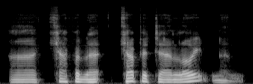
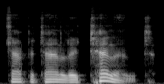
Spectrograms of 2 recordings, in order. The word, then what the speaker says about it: Kapitänleutnant: And it's a rank in the German military that I believe is correctly pronounced, Kapitänleutnant. And I say Kapitän Lieutenant.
